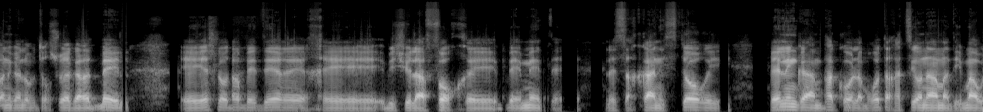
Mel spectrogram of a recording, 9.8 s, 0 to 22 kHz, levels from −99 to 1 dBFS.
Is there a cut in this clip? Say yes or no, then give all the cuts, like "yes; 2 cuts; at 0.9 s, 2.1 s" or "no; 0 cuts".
yes; 3 cuts; at 2.3 s, 5.0 s, 8.3 s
